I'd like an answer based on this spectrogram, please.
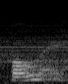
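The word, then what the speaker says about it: Bole: in Addis the airport I think you pronounce it ble um like pole um it's my least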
